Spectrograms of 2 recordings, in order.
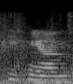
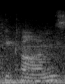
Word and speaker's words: pecans: these for example this is pecans or pecans depending on how you say it macadamia nuts uh almond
